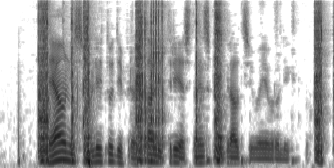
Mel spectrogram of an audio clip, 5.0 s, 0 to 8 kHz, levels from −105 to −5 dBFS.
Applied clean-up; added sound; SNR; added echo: classical method Wiener filter.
